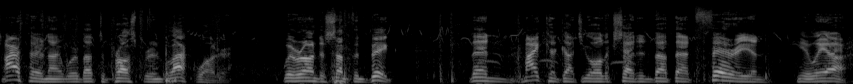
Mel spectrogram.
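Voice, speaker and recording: An actor playing an older outlaw in a video game, wary and plain-spoken, with a folksy, cautioning manner. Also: male voice, mid-range voice, brisk, bright, forceful tone, slight background noise, natural voice. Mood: reproachful. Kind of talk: video game cutscene acting.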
